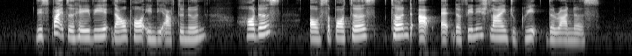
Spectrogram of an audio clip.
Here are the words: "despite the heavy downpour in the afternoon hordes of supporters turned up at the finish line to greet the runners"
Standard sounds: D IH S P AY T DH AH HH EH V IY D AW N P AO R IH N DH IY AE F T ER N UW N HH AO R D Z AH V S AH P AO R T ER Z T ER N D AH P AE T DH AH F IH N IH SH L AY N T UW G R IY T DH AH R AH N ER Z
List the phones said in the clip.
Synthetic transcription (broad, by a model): D IH S P AY T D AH HH EH V IY D AW P AO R IH N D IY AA F T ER N UW N HH AO D S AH F S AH P AO T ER S T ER N D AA P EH T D AH F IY N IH SH L AY N T UW G R IY T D AH R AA N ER S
